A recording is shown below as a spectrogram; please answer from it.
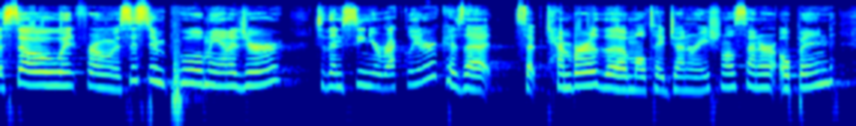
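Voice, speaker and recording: A woman in her forties, a recreation coordinator presenting at a city meeting in an upbeat, loud lifeguard voice with many fillers. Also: fairly high pitch, clean tone. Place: city council meeting room.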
